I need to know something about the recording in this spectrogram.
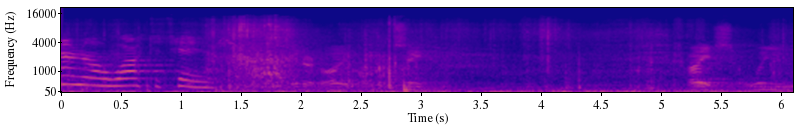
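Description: Paper packing rustles and crinkles.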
